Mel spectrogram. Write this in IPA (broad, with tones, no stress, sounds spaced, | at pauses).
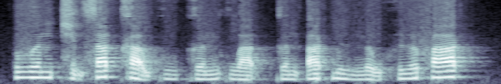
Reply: v ə˧ n t͡ɕ ə̰˧˨ n s a˦˥ t̚ x a̰˧˨ w k ṳ˨˩ k ə˨˦ n k w a˨˩ t̚ k ə˧ n ʔ a˦˥ k̚ l ɨ̤˨˩ ŋ ə˧˩ w h ɨ˨˦ ə̯ f a˦˥ k̚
